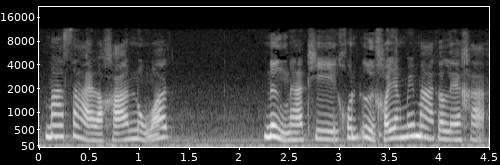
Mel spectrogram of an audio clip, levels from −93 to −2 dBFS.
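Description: From start to end the speech carries a breathy, grainy edge on its upper frequencies, as if a fine hiss were laid over the top of each sound instead of clean detail. This is most likely Bluetooth LC3 compression, the transform codec of LE Audio, running at a rate that points to roughly 48 kbps with short 7.5 ms frames. Parts of the upper spectrum are zeroed and refilled with noise. Unlike steady broadband hiss, the graininess follows the speech and vanishes in pauses.

At 2.94 to 2.97 s comes a brief patch of lost LE Audio frames. For about 15 ms the sound turns into a noisy smear that keeps the rough colour of the moment before, which fits two lost 7.5 ms frames. The decoder repeated the last spectrum with scrambled signs. Unlike a dropout to silence or a hard click, the gap is filled with hiss-like texture, and it is too short for any fade to set in.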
